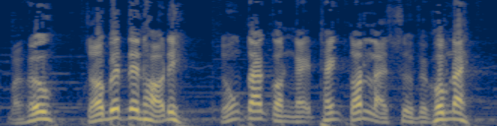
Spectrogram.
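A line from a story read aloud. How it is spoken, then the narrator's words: Loud shout. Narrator (Vietnamese): Hắn cao giọng thét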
